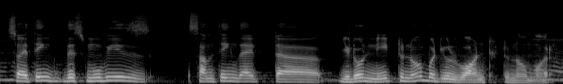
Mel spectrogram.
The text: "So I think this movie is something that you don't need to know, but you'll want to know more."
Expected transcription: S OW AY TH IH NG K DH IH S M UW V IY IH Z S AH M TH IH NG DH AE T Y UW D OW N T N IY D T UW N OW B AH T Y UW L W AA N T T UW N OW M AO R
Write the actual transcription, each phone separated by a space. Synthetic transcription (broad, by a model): S OW AY T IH NG K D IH S M UW V IY IH Z S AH M T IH NG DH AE T Y UW D OW N T N IY D T UW N OW B AH T Y UW L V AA N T T UW N OW M AO R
